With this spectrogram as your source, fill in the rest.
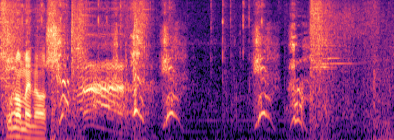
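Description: A magic blast bursts with a rushing whoosh.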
